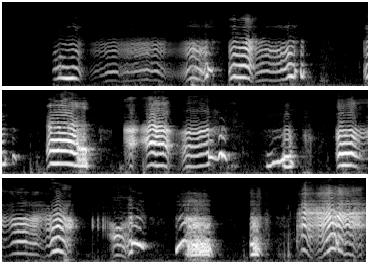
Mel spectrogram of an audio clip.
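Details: Angry infant crying (sound effect): repeated wailing bursts with rising and falling pitch, separated by short breaths.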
